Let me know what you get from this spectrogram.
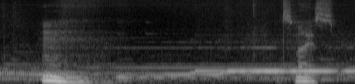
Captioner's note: sighs contentedly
